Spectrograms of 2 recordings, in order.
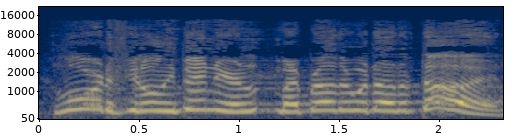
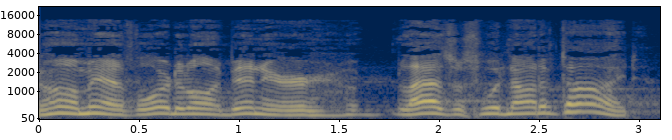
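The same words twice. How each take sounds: First: High, loud mock lament to the Lord; hammed-up reproach, pitched well up; mock complaint. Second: Said in the usual way. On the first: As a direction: plead it loudly, in a put-on high voice. Acts out sister complaining to Jesus.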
